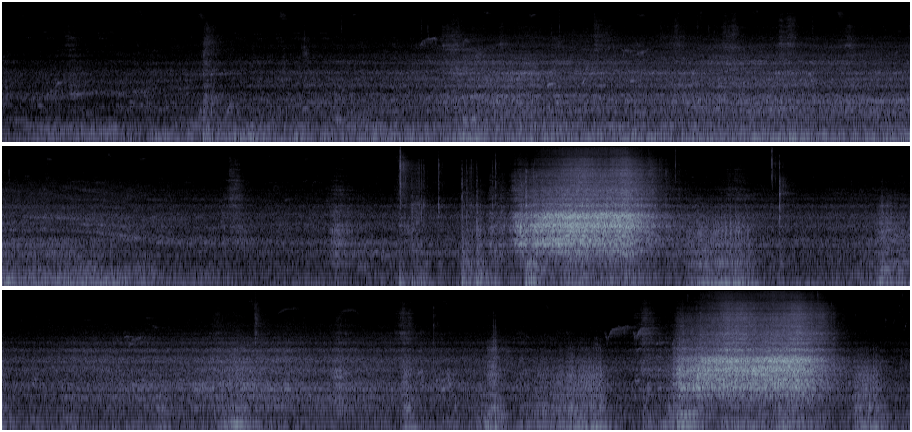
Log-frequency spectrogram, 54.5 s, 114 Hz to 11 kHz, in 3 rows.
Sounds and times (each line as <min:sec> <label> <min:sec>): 0:26.0 inner window creaks 0:29.1
0:28.2 sand 0:32.6
0:31.7 inner window creaks 0:34.8
0:44.0 inner window creaks 0:54.4
0:48.4 sand 0:54.0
